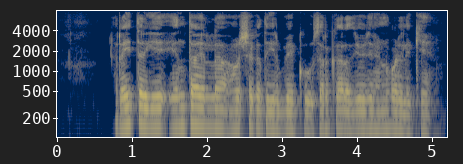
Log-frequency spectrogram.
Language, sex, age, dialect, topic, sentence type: Kannada, male, 25-30, Coastal/Dakshin, banking, question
